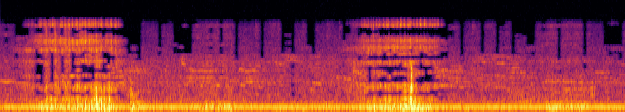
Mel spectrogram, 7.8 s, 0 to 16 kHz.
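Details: Sleeping friend snoring: two rough, rattling snores on the in-breath, about 16 a minute, over a steady low room hum.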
